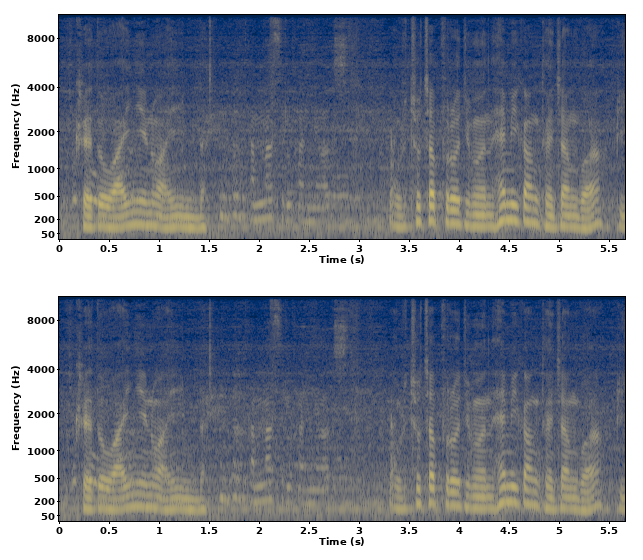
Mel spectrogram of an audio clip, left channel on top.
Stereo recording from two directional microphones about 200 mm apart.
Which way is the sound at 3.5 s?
15° left (ahead or behind).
